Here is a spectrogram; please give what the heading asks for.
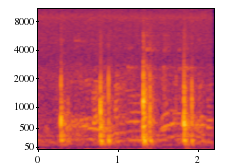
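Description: Hooves clip-clop at a steady walking pace, sharp hollow knocks in pairs repeating about every half second, moderately loud over a faint background.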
